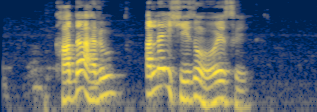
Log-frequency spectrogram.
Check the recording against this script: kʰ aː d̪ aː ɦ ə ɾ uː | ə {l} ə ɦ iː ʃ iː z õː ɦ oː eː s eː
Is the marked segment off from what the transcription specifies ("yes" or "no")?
no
